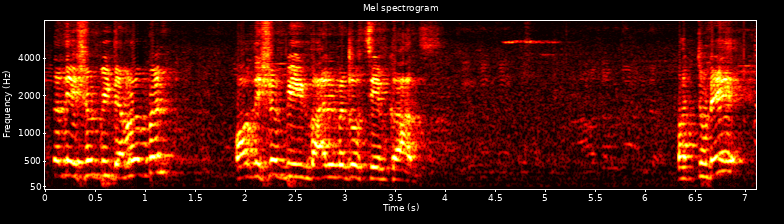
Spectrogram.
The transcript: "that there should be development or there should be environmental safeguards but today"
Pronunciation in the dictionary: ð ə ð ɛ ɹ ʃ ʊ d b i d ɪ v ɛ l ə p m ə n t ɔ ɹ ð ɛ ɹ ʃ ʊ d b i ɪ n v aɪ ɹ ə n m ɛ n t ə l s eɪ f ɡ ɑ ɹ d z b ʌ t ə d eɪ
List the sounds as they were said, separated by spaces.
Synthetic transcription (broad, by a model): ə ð ɛ ʃ ʊ d b i d ɪ v ɛ l ə p m ə n t ɔ ɹ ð ɛ ʃ ʊ d b i ɪ n v aɪ ɹ ə n m ɛ n t ə l s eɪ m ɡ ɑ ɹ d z b ʌ t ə d eɪ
